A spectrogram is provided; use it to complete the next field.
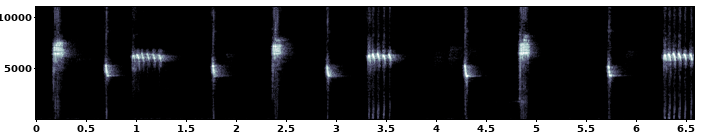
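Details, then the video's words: Sunbird known locally as kolibri ninja, singing in a long training recording for other birds: short piercing high notes and brief stuttering trills in an irregular repeating sequence, clean and without background. "Suara Burung Kolibri Ninja Pikat gacor Durasi Panjang mantab buat masteran"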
